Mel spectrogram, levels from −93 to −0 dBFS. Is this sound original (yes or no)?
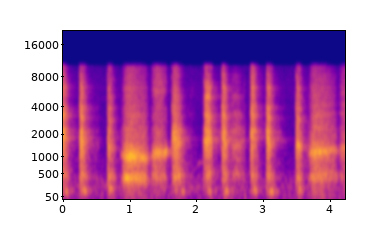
no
